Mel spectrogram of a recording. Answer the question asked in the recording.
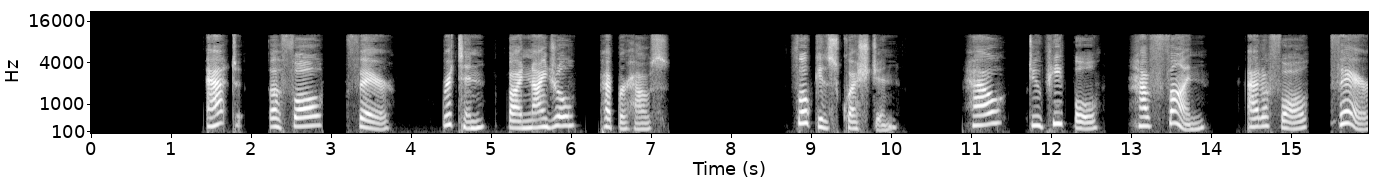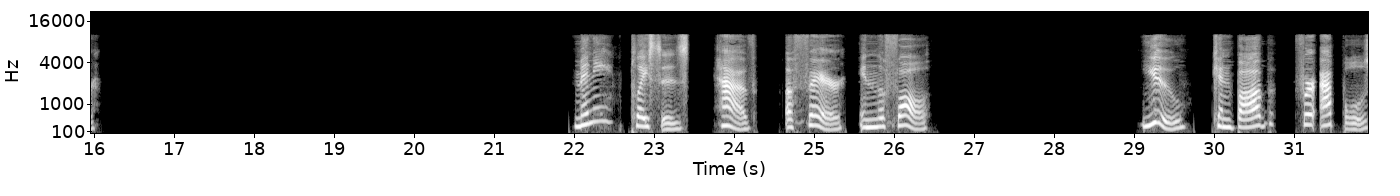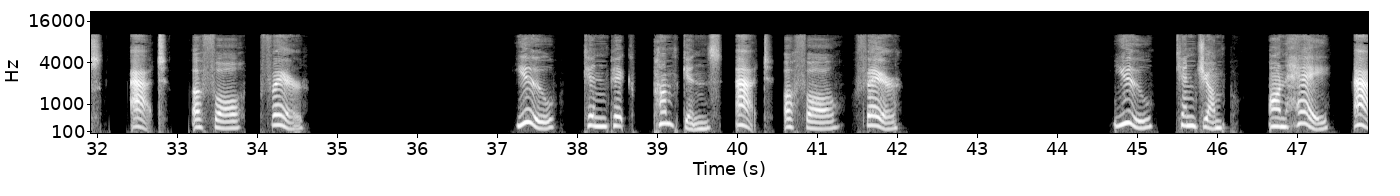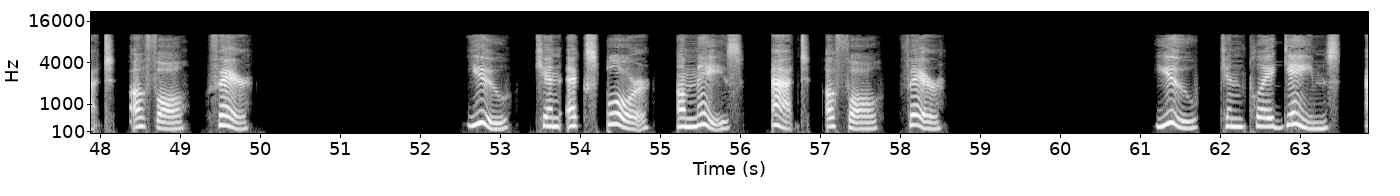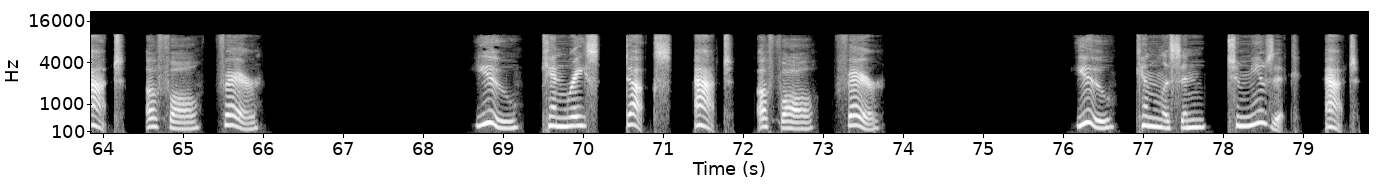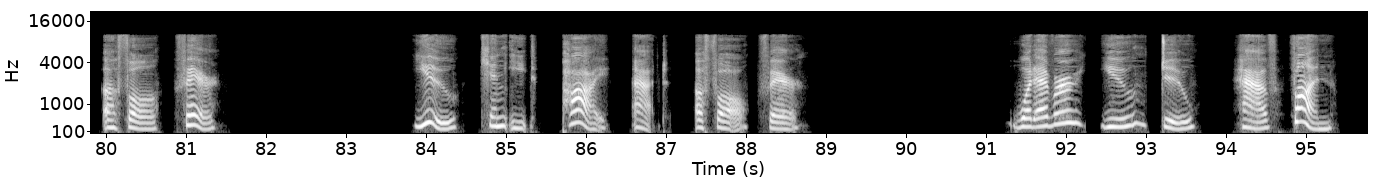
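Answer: They bob for apples, pick pumpkins, jump on hay, explore a maze, play games, race ducks, listen to music and eat pie.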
